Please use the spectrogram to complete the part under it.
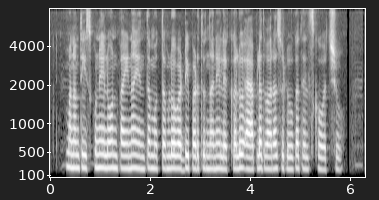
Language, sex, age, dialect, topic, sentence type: Telugu, female, 46-50, Southern, banking, statement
